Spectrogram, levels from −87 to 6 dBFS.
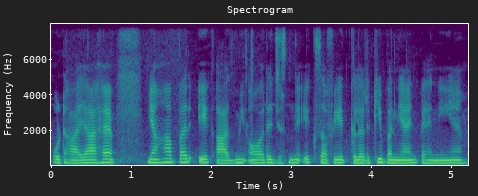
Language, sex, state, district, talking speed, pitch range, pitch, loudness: Hindi, female, Chhattisgarh, Kabirdham, 185 wpm, 155-175 Hz, 165 Hz, -18 LUFS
